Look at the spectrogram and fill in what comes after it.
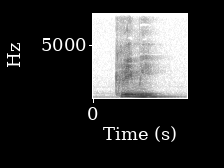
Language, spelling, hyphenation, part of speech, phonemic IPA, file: Dutch, krimi, kri‧mi, noun, /ˈkri.mi/, Nl-krimi.ogg
- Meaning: a crime fiction or a crime series, specifically a German-language one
